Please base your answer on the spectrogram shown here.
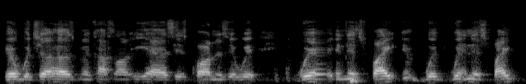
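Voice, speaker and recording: A man's voice: mid-range voice, flat delivery, a little fast, darkish tone, slightly rough, poor audio. A man speaking earnestly as a panel guest in a live online discussion, repeating and restarting phrases as he builds his point.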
